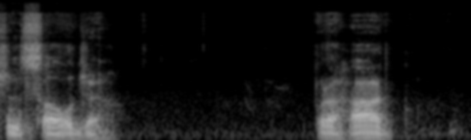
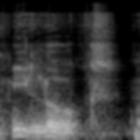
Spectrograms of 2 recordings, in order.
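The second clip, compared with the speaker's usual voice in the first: ordinary talk, nothing marked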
